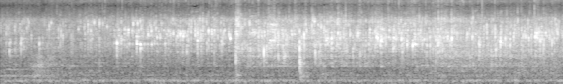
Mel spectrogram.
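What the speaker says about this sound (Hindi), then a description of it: "अब हम इसको स्लो आंच पे फ्राई करेंगे।" Kababs made with raw spices fry in a pan over a low flame, giving a steady close sizzle and crackle throughout with a few sharper spits and pops along the way.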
